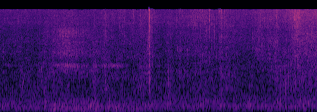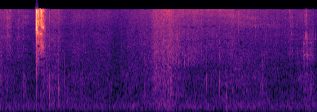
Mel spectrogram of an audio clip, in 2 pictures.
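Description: Handling noise from a spinning rod and reel: a few light clicks and one sharp click about halfway through, over a low steady outdoor background.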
